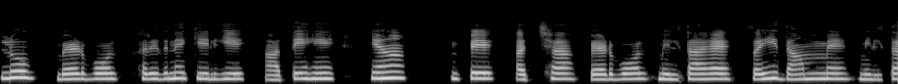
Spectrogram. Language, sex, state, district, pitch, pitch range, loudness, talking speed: Hindi, female, Bihar, Lakhisarai, 255 Hz, 245-265 Hz, -17 LUFS, 145 wpm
